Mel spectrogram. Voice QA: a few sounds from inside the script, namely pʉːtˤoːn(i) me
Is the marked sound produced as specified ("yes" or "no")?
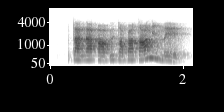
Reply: no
